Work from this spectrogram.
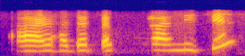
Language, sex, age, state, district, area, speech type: Santali, female, 18-30, West Bengal, Birbhum, rural, conversation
